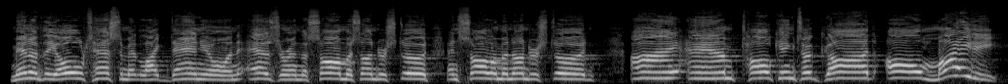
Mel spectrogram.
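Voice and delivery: fervent sermon build; fervent preaching. Acted. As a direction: swell up to God Almighty. Preacher swells again.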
